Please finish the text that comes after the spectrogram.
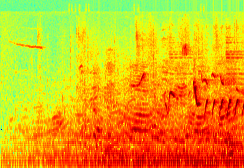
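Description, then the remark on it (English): A small female caged bird in Beijing chirps in a quick run of short, bright notes that grow busier toward the end, fairly faint above a low, steady background hum. “How's your little bird today? Oh, better than myself, I'm afraid. Just listen to her chirp.”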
